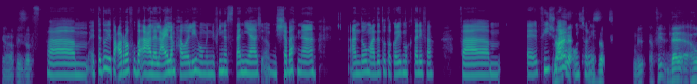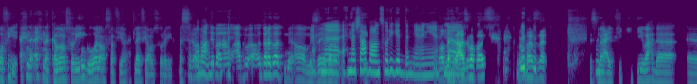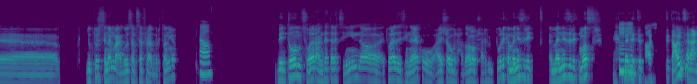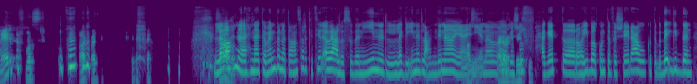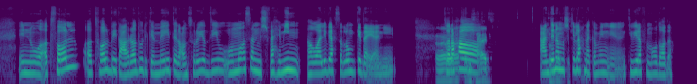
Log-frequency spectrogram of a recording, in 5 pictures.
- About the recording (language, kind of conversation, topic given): Arabic, unstructured, هل بتحس إن التعبير عن نفسك ممكن يعرضك للخطر؟
- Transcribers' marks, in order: chuckle; laughing while speaking: "والله العظيم ما باهزر ما باهزرش"; giggle; tapping; laughing while speaking: "بدأت تتعش تتعنصر على العرق في مصر"; chuckle; other background noise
